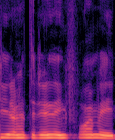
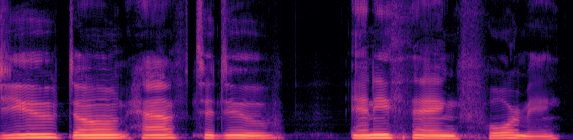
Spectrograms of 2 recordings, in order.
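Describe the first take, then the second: First: Said in the usual way. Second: Very slow, drawn-out, every word spaced; slow gentle voice of God. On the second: Retold or imitated. God speaking slowly to the grieving father, drawn-out. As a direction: let each word land slowly and calmly. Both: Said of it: "he was talking slow".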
